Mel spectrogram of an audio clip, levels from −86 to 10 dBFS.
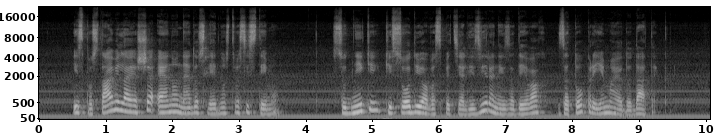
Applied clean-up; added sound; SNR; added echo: none; Car; 16 dB; none.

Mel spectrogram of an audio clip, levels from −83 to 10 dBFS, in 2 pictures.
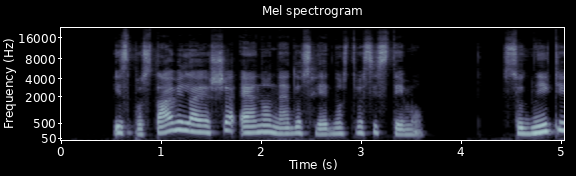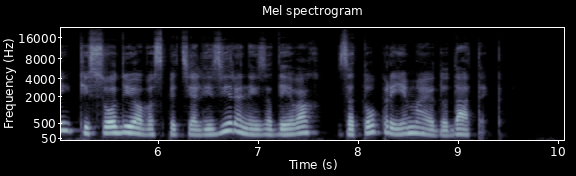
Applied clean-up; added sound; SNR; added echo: neural mask model DeepFilterNet 3.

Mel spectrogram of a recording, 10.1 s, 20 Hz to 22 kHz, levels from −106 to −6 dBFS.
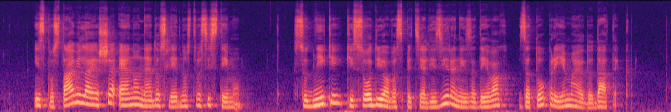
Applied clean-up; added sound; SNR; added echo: none; none; none; none.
